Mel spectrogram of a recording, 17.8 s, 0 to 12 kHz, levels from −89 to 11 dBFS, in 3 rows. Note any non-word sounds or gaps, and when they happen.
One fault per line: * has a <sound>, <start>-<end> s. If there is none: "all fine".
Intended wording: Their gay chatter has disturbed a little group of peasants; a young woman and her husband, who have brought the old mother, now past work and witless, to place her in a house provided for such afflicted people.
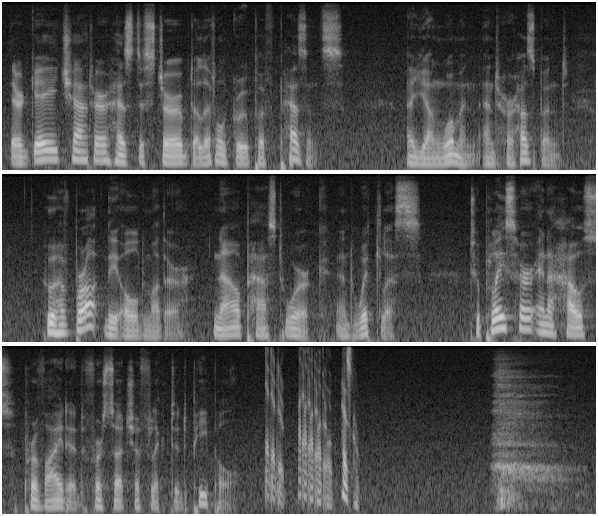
* has a chirp, 14.5-15.5 s
* has a sigh, 16.7-17.7 s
